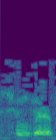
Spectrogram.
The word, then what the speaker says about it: Schwinger: Yeah, that's the Schwinger effect. Schwinger, do I say it properly? S-C-H-W-I-N-G-E-R?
